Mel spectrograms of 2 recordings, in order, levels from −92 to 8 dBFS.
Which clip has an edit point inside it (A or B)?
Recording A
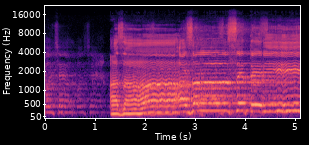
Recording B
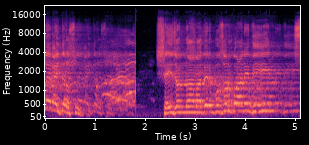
B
